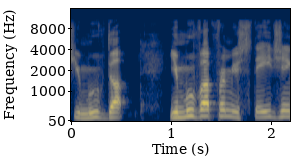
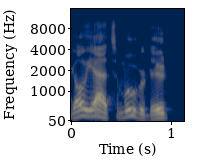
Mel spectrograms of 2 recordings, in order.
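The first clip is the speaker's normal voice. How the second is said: mock very quiet speech, laughing through the words; 12 dB quieter than usual. Retelling what the ro said: imitating someone laughing while talking. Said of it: "laughing, he's like".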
